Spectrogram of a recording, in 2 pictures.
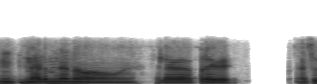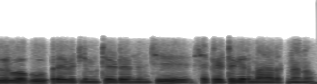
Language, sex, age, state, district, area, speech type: Telugu, male, 45-60, Andhra Pradesh, Kakinada, urban, conversation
